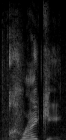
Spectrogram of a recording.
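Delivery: high, sudden yelp of surprise; surprised exclamation. Real, not acted. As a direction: blurt it out in shock.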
